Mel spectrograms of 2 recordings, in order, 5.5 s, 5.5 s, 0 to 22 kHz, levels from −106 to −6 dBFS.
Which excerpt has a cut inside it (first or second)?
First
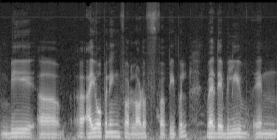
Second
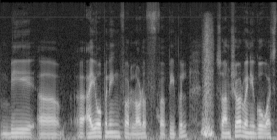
second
